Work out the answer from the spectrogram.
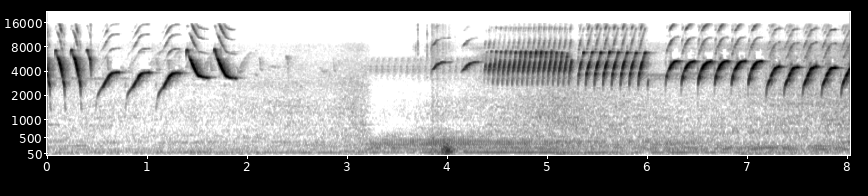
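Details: Canary song offered for training: rapid series of downward-sweeping whistled notes, about 1.2 seconds of silence with a soft thump, then a buzzy steady rattle and a run of rising whistled notes.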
